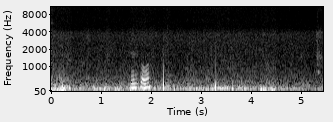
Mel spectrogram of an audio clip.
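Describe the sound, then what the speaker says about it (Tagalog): Typhoon wind buffets the microphone in low rumbling gusts, with a short spoken phrase and a couple of brief knocks. "Sobrang hangin nararanasan namin yan."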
